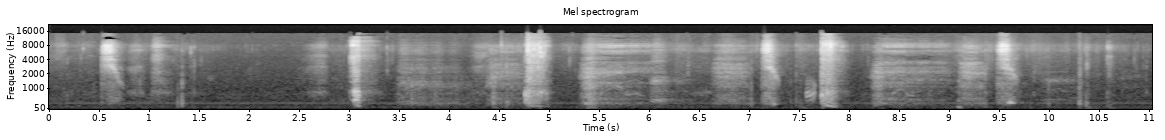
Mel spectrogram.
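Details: Sneezing in a young girl: a run of short, hissing, explosive small sneezes at uneven intervals, with faint room hum.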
